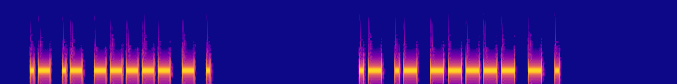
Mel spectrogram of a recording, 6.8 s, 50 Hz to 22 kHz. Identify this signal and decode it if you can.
Morse code, heard as a keyed tone, about 29 wpm, 700 Hz. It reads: AA0TE AA0TE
